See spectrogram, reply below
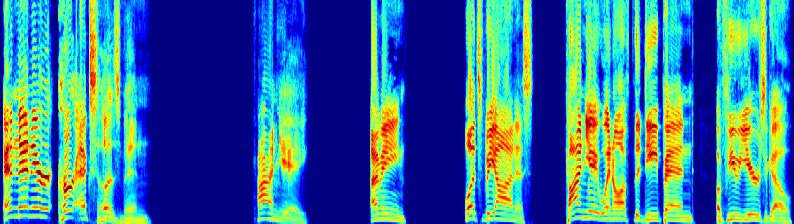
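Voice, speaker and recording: A man hosting a podcast in casual, profane commentary, animated and jumping between loud outbursts and mumbles. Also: high-pitched, slow pace, gravelly, pauses often, no echo. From Wisconsin. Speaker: podcast host. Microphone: studio mic in front of green screen.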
